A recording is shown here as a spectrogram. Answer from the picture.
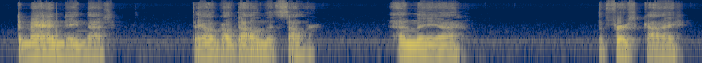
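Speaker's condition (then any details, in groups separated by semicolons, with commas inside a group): Multiple sclerosis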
